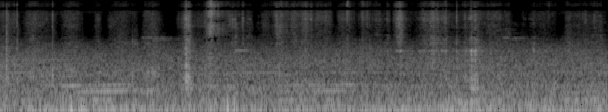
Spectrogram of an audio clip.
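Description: Steel shovel scraping and cutting into dry soil and matted grass, with a few sharper knocks about three seconds in and again near seven seconds, over a steady low rumble.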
